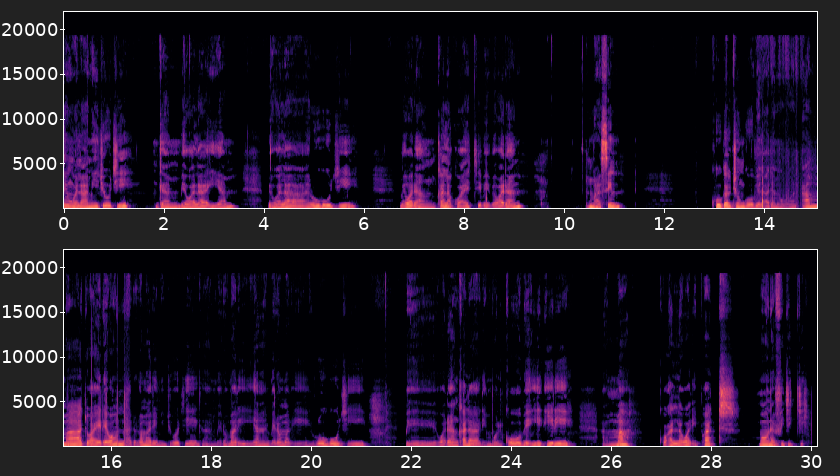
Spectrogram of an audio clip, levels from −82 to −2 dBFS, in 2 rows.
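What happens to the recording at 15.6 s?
At 15.61 s there's a loud pop, a single sharp click lasting only until about 15.63 s and jumping roughly 20 dB above the speech around it. The speech carries straight on underneath without a break. The likely cause is a sudden voltage step or spike, from a plug being touched, a switch, static or a driver glitch, landing on the signal. The following circuitry smooths that step into the short, hard thump you hear.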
